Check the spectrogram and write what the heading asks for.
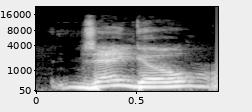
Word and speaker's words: Django: His name is Django Reinhardt. Yes, spelled exactly how the movie is spelled. – What is D-J-A-N-G-O. I'm spelling pronouncing it exactly how the movie is pronounced.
